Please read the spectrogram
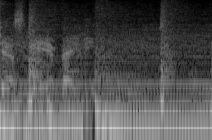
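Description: Background music with a heavy bass and a steady drum beat, with no vocal in this stretch.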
